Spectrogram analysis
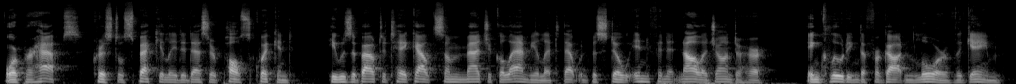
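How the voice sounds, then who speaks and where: A man reading dramatic scripted narration for an audiobook in a deliberate, theatrical way. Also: on the low side, steady tone, fairly bright tone.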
